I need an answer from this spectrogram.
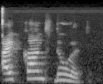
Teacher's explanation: The T and the D sound, they merge together, right? Merge together, and you're still wondering whether it is can or can't.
